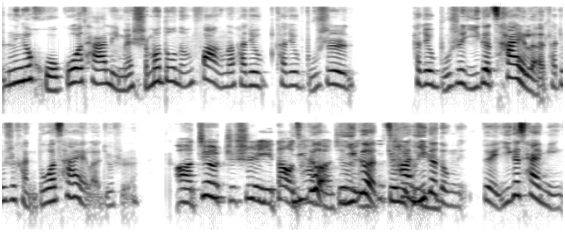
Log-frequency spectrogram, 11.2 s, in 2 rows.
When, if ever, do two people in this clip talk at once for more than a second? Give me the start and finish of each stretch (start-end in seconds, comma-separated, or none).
8.4-10.1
